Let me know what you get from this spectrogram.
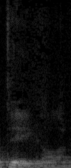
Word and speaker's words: Dagon: In toppling the idol of Dagon, and so that's how I pronounce it. Michael took a little more of the biblical languages than I did, so he may be right, but we'll call it Dagon.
